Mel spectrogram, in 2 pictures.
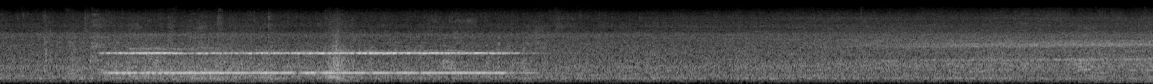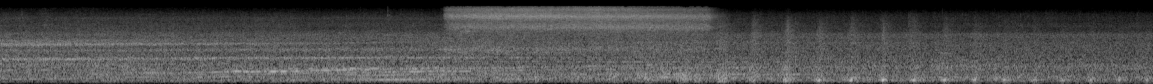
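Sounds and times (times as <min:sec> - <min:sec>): loud air hiss: 0:07.5 - 0:18.9.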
